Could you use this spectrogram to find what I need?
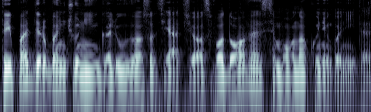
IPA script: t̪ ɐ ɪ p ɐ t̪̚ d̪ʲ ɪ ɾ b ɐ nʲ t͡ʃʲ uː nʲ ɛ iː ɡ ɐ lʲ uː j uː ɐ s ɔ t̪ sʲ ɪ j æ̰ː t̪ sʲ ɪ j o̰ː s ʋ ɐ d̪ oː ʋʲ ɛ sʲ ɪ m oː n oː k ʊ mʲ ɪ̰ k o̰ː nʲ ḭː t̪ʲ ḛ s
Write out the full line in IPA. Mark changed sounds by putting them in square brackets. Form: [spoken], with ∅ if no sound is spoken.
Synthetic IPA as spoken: t̪ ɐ ɪ p ɐ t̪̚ d̪ʲ ɪ ɾ b ɐ nʲ t͡ʃʲ uː nʲ ɛ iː ɡ ɐ lʲ uː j uː ɐ s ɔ t̪ sʲ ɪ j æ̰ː t̪ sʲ ɪ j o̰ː s ʋ ɐ d̪ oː ʋʲ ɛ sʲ ɪ m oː n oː k ʊ [nʲ] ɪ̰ [ɡ] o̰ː nʲ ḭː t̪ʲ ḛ s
